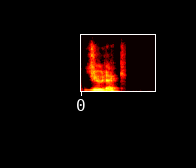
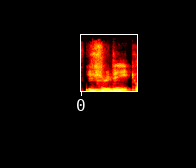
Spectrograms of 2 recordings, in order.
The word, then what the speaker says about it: Judique: And actually, when I first read the name of that town, I thought it's Judique, like I pronounced it like the way that the French would probably pronounce it. – Yeah, but of course. – But they just pronounce it Judick out there.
